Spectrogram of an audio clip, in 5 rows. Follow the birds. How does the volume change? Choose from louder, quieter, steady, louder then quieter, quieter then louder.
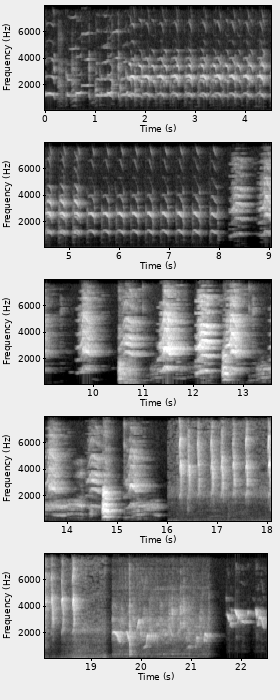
louder then quieter.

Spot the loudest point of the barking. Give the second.
15 s.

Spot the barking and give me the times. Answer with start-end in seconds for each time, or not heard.
10.5-15.4.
